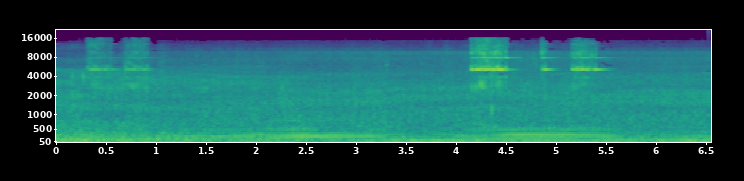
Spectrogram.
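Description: A fishing reel clicks as its line is wound in.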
